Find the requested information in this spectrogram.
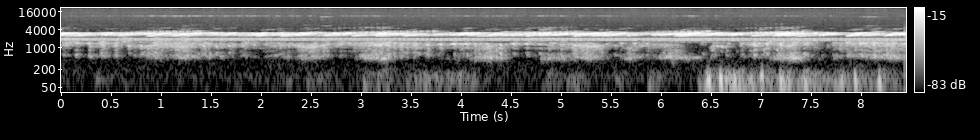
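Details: Frogs and toads calling at night by a Missouri pond in early spring: an unbroken shrill mass of peeps and trills, joined near the end by a low rumbling croak.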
